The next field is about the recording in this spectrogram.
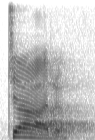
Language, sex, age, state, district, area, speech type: Goan Konkani, female, 18-30, Goa, Canacona, rural, read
